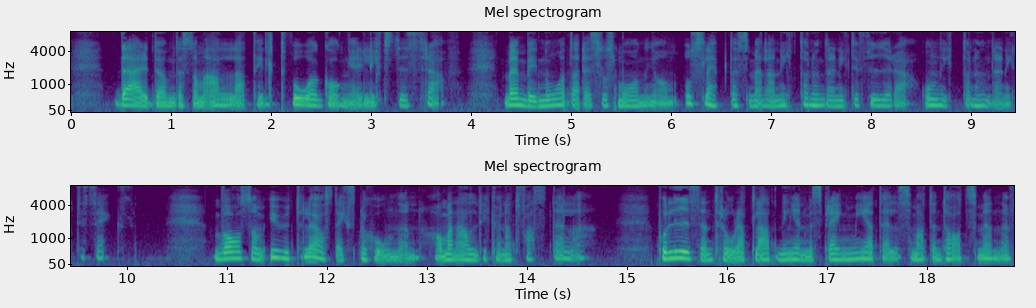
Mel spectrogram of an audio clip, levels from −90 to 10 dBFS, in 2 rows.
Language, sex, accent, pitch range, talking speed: Swedish, female, native, 165-200 Hz, 110 wpm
